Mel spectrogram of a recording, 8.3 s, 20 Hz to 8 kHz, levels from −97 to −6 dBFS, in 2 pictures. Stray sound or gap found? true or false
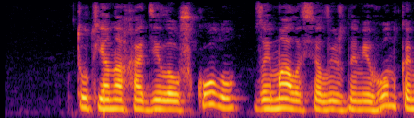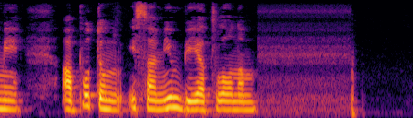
false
